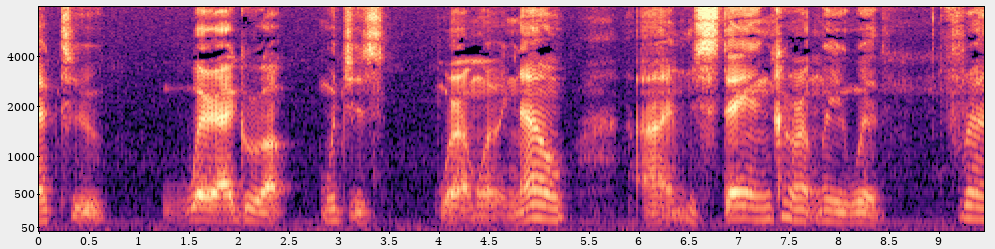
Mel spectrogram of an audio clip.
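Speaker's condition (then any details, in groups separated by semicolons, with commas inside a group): Cerebral palsy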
